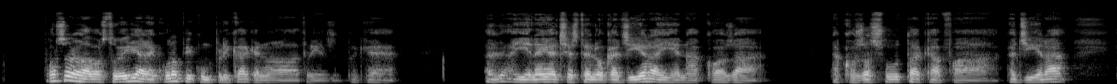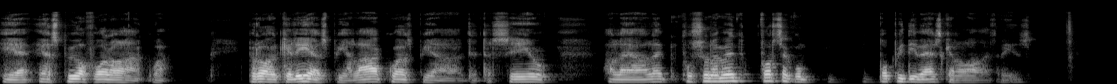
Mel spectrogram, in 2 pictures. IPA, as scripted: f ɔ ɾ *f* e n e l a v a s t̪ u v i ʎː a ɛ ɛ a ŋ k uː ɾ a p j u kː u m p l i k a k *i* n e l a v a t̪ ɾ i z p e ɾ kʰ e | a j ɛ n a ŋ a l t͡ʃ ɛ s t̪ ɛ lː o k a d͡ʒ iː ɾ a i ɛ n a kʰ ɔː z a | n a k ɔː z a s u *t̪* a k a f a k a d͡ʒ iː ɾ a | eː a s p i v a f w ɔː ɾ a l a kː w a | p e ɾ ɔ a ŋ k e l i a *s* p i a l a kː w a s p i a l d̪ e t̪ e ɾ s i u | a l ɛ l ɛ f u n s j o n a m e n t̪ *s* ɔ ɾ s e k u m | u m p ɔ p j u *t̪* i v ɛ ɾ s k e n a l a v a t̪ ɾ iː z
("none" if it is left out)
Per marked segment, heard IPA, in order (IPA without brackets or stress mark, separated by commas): s, e, t̪, s, f, d̪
